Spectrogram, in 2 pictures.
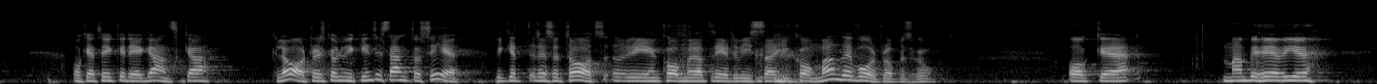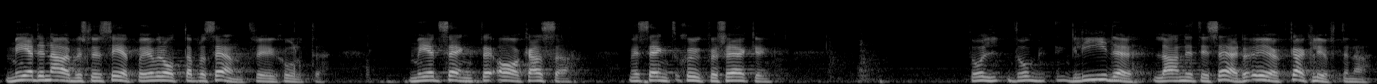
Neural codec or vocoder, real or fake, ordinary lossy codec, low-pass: none; real; none; none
